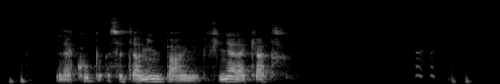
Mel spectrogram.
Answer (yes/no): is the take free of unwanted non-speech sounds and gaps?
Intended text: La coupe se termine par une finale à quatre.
no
